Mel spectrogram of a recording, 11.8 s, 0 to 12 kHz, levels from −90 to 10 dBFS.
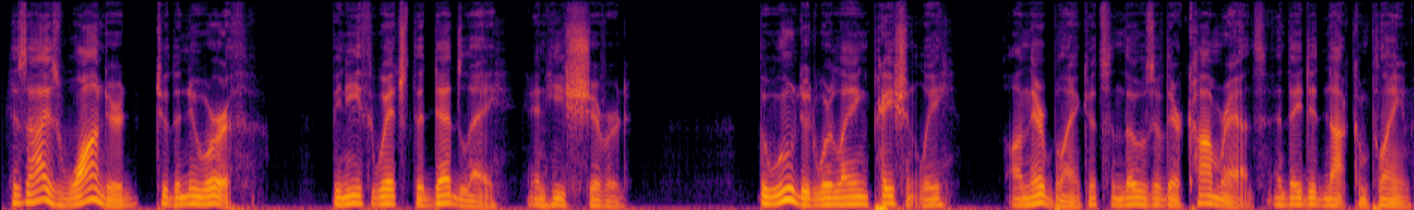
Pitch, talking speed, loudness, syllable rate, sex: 100 Hz, 170 wpm, -17 LUFS, 5.1 syllables/s, male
